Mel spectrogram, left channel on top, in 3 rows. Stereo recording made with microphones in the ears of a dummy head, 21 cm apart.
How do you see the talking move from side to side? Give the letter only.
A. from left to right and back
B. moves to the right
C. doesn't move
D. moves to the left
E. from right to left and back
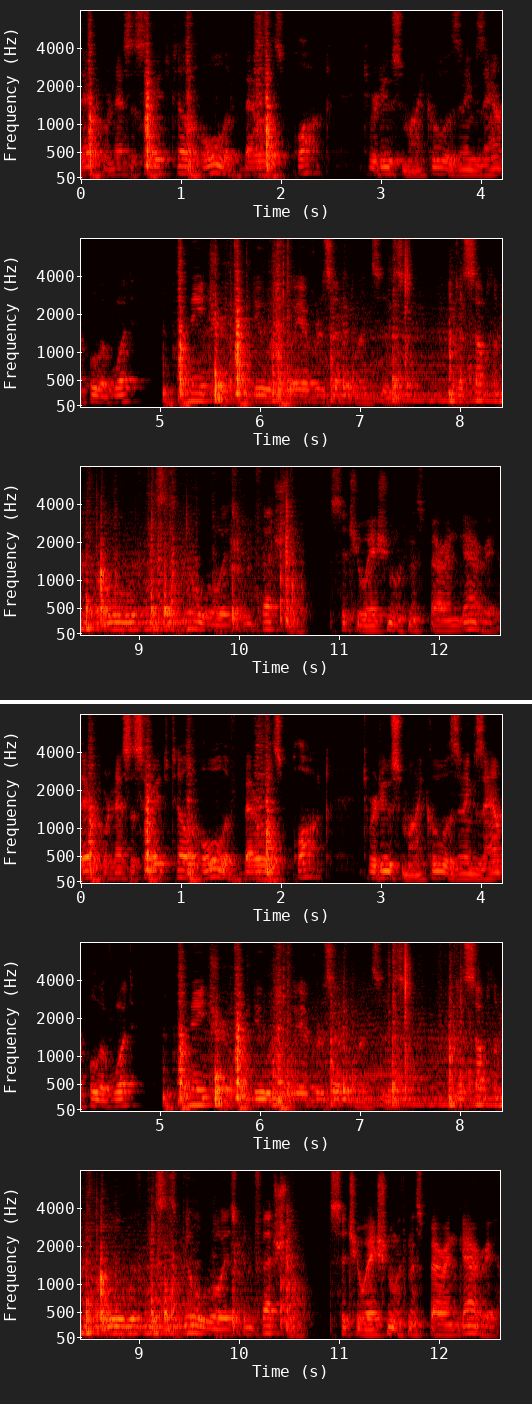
E.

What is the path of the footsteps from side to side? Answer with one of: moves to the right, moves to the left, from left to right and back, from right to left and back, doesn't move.
from left to right and back.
